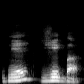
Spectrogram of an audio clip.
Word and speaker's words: Njigba: It's going to come down to Darnold and how you pronounce his last name? Njigba? Jackson Smith, Nick Jigba. Nick Jigba. No, Nick Jigba.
